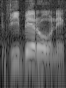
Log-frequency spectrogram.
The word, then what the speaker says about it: Viverone: sul lago di di viberone con la b anche se si scrive V con la Viverone bellissimo posto mi piace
